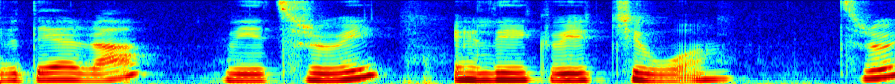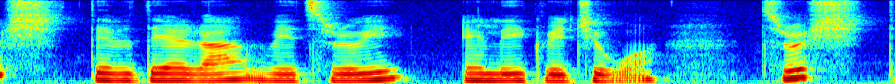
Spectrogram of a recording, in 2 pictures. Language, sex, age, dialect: Faroese, female, 15-35, Suðurstreymoy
